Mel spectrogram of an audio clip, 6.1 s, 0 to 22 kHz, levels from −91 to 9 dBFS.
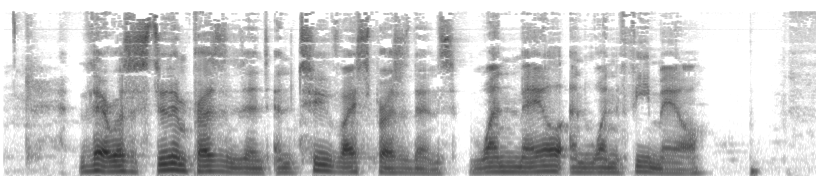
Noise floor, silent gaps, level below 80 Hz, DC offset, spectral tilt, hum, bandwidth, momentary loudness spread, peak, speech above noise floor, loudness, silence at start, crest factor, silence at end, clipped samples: -41 dBFS; none; -50 dBFS; under 0.1%; -4 dB/octave; none; 17 kHz; 11 LU; 0 dBFS; 23 dB; -18 LUFS; 0.1 s; 18 dB; 0.45 s; under 0.1%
